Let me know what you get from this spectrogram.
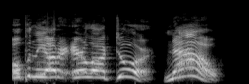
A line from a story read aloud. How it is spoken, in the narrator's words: He yelled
